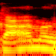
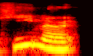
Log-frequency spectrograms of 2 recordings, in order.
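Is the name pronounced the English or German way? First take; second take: German; English. First: The name is pronounced with German sounds. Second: The name is pronounced with English sounds. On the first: "Keimer is in German language" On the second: "Keimer is an English language"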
